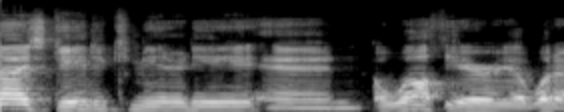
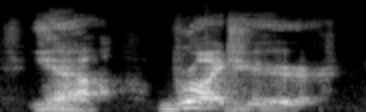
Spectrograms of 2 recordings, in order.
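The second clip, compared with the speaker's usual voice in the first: odd, demented, unhinged little monster creature voice; 4 semitones higher than usual. Retelling a strange guy answering while the speaker drives, in demented Cookie Monster voice. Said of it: "and a weird little voice. It was like the Cookie Monster".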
